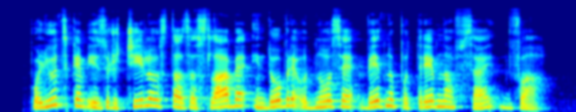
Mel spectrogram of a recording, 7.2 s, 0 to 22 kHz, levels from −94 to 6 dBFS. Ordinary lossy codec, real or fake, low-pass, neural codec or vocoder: none; real; 19.8 kHz; none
